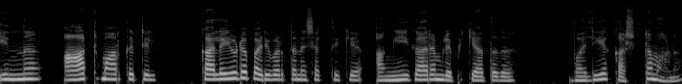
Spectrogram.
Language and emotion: Malayalam, sad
